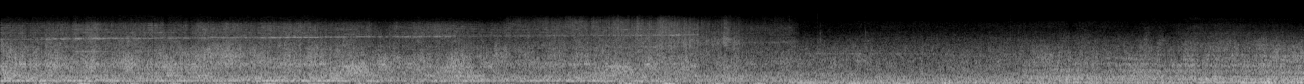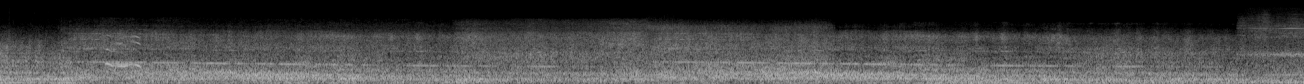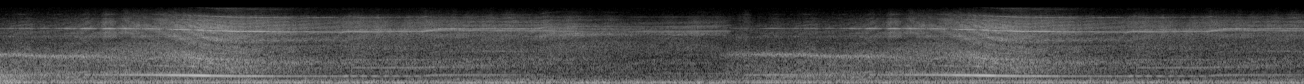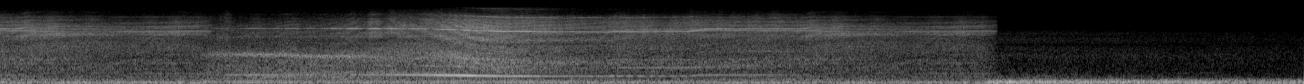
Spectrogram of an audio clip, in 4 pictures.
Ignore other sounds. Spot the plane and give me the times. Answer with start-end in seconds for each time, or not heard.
0.0-52.1.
